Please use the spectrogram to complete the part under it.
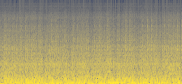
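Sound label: bg machine; Dystopia; cybernetic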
